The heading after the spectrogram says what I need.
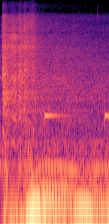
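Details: Car that had sat long with a suspected electrical issue, after charging the battery: a short crank, then the engine catches quickly and settles into a smooth low idle without stumbling; a clean, healthy start.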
